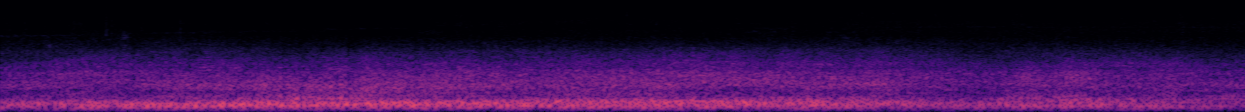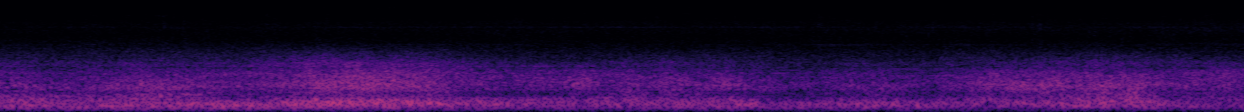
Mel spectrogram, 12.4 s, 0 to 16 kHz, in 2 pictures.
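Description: Four Kawasaki T-4 jet trainers in diamond formation passing overhead: a broad jet rumble, loudest in the first four seconds and then fading, with brief swells about eight and twelve seconds in.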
